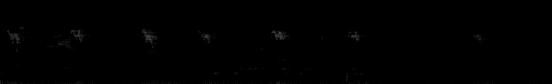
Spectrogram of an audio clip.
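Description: Faint bird chirping: a short, high call repeated about seven times at uneven intervals of half a second to a second, over a faint steady hum.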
